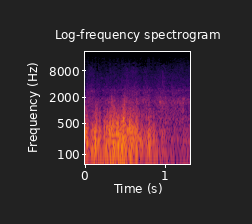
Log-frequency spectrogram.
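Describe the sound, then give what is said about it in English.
A safari vehicle's engine rumbles low and steady as it pulls away from a water hole in the Serengeti, its sound fading slightly, with wind buffeting the microphone throughout. “And just meters away, as we pull the car out, the vehicle, we see a male lion hiding in the grasses.”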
